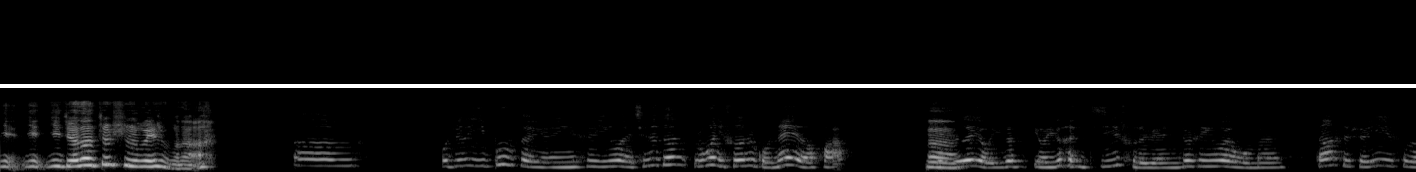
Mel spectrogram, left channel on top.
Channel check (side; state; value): left; silent; digital silence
